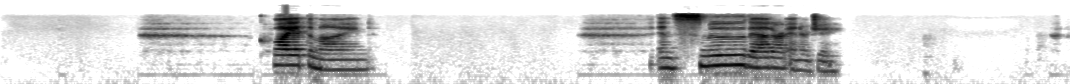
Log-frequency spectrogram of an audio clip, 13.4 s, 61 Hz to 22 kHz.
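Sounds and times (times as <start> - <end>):
deep breathing in through nose and out through mouth: 1.6 - 3.3, 7.1 - 8.2
speech: 3.4 - 4.7, 8.2 - 10.6.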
